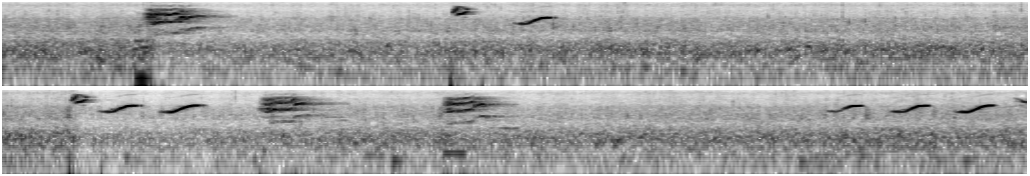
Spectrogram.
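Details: Double-collared seedeater giving tui-tui song with chirps, meant to train young birds. Short buzzy chirps alternate with paired and tripled upslurred whistles in spaced phrases over steady background hiss.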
